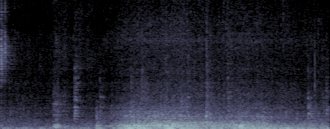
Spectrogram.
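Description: Vertically sliding chalkboard panel being pushed up in its frame: a rumbling slide lasting about two and a half seconds, after a couple of light knocks.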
